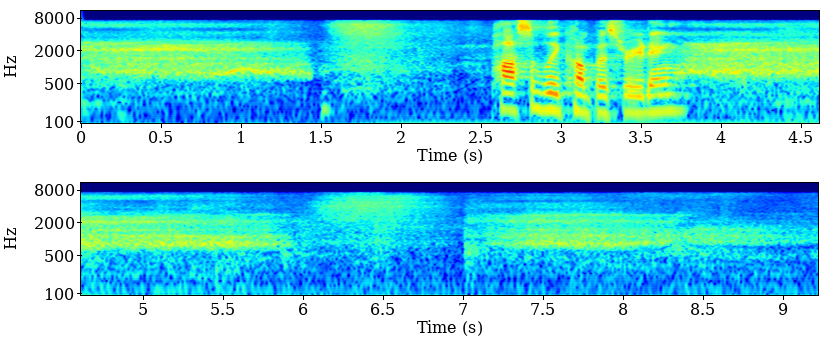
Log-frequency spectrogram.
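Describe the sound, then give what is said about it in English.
Heavy, forceful yoga breaths puff in and out during a yoga practice, with a loud, rough snort-like exhale partway through, while someone talks quietly in the background. “There definitely was some yoga breath, though, right? There was a lot of like breathing,”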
